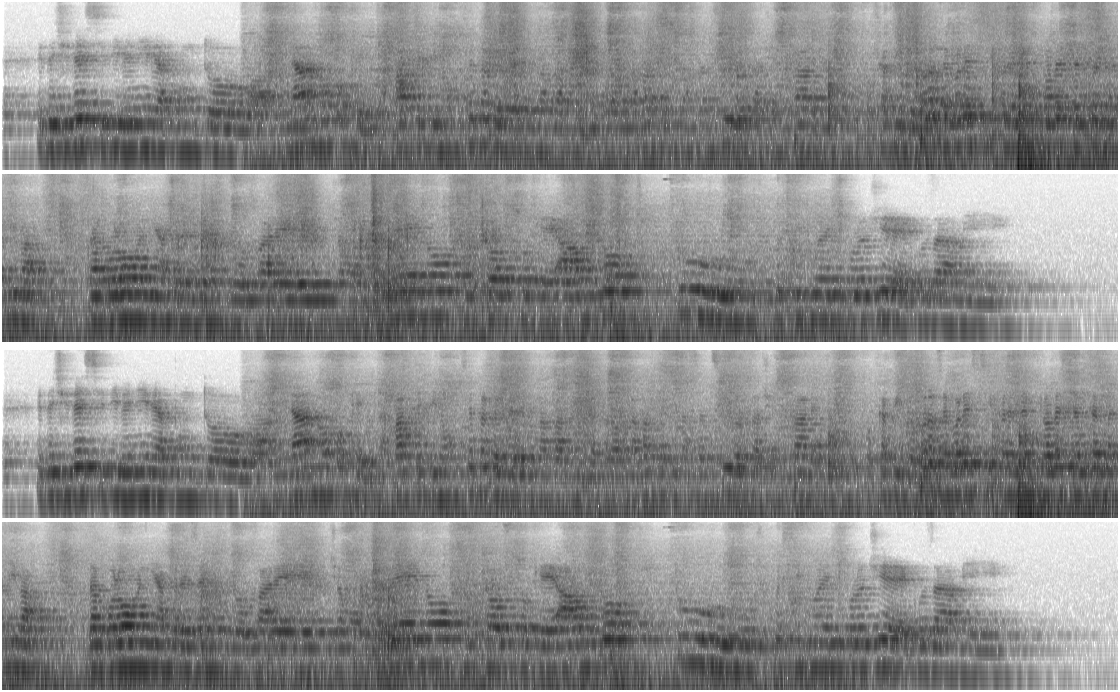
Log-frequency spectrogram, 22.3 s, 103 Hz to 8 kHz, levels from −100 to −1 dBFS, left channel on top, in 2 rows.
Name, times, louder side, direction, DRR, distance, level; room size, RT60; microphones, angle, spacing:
voice 1, 0.3-8.2 8.6-17.4 17.9-21.1, equal, 70° right, 2 dB, 1.4 m, -29 dB
sound 1, 2.4-19.6, equal, 15° left, 1.3 m, -34 dB
sound 2, 3.7-4.3 4.8-6.0 6.3-7.6 7.9-11.3 11.6-12.5 12.8-16.3 16.7-17.5, left 2 dB, 40° left, 0.8 m, -32 dB
9.6 x 4.0 x 4.9 m, 1.4 s
head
